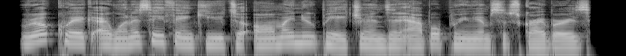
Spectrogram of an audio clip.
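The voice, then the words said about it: Hoarse, fading voice. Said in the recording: “pardon my voice. It feels like I'm losing my voice”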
